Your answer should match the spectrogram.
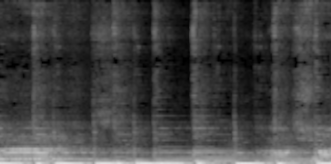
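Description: Live pop music over a concert sound system: a plucked string instrument playing over a heavy, pulsing bass beat, with no vocals at this moment.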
